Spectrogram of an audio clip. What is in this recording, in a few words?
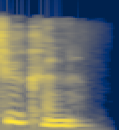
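"toucan", English, British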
